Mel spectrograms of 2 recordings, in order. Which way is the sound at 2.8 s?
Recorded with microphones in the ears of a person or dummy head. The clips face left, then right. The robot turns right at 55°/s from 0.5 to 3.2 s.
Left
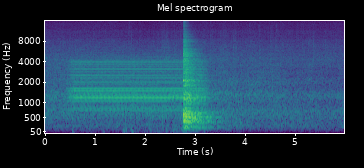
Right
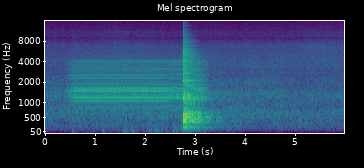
55° right (ahead or behind).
